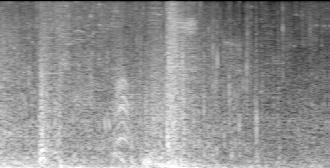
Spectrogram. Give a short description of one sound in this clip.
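A sword slashes through the air with a sharp swish.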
